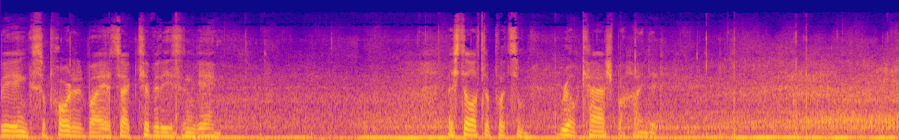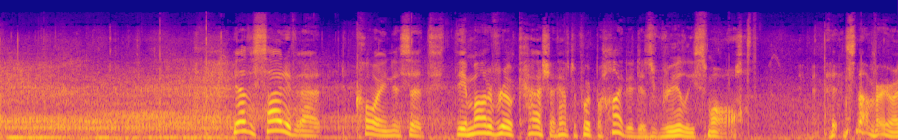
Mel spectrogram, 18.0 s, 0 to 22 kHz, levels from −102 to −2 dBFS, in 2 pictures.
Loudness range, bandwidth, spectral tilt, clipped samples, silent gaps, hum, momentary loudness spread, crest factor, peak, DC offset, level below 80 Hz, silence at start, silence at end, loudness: 6 LU; 13 kHz; -6 dB/octave; under 0.1%; none; none; 13 LU; 16 dB; 0 dBFS; under 0.1%; -30 dBFS; 0 s; 0 s; -17 LUFS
